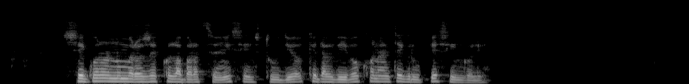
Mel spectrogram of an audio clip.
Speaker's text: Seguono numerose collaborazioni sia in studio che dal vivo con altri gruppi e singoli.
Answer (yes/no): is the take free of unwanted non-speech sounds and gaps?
yes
